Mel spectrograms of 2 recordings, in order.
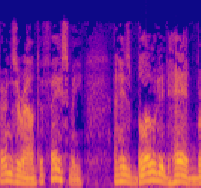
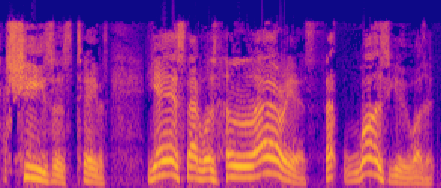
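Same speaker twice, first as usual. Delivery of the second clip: higher, louder, drawn-out amused exclamations; amused disbelief; 9 semitones higher, 5 dB louder, much slower than usual. A narrator's reading. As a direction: savor the hilarity, stretching the key words. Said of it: "finally laughs".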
